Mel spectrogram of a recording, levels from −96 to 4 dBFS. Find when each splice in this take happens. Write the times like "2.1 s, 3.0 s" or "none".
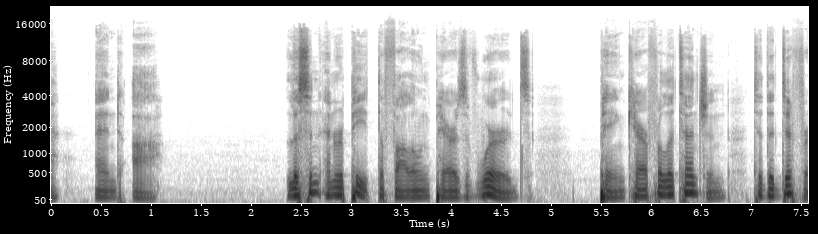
none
